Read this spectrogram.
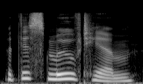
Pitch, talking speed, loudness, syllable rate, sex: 205 Hz, 165 wpm, -16 LUFS, 3.9 syllables/s, female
